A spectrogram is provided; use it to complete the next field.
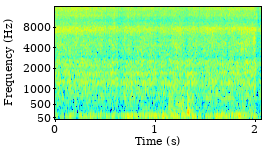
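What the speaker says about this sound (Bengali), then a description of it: "পেঁয়াজটাকে একটু হালকা লাল করে ভেজে নেব" Chopped onions fry in a pan with ginger, garlic and chili paste, giving a steady, loud, close sizzle that runs without a break and with no talking.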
